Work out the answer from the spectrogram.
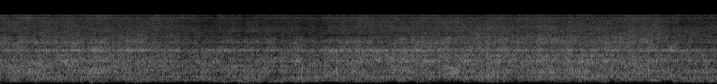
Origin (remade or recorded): remade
